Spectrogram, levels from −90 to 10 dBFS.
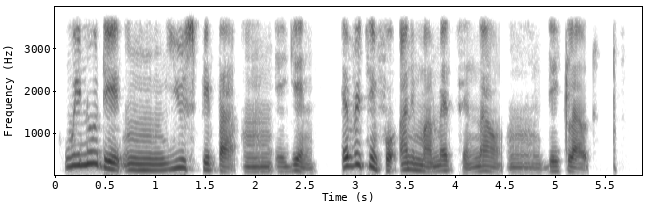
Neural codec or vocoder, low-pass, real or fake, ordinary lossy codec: vocoder, 22.05 kHz, 80 mel bands, WaveNeXt; 3.6 kHz; fake; none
